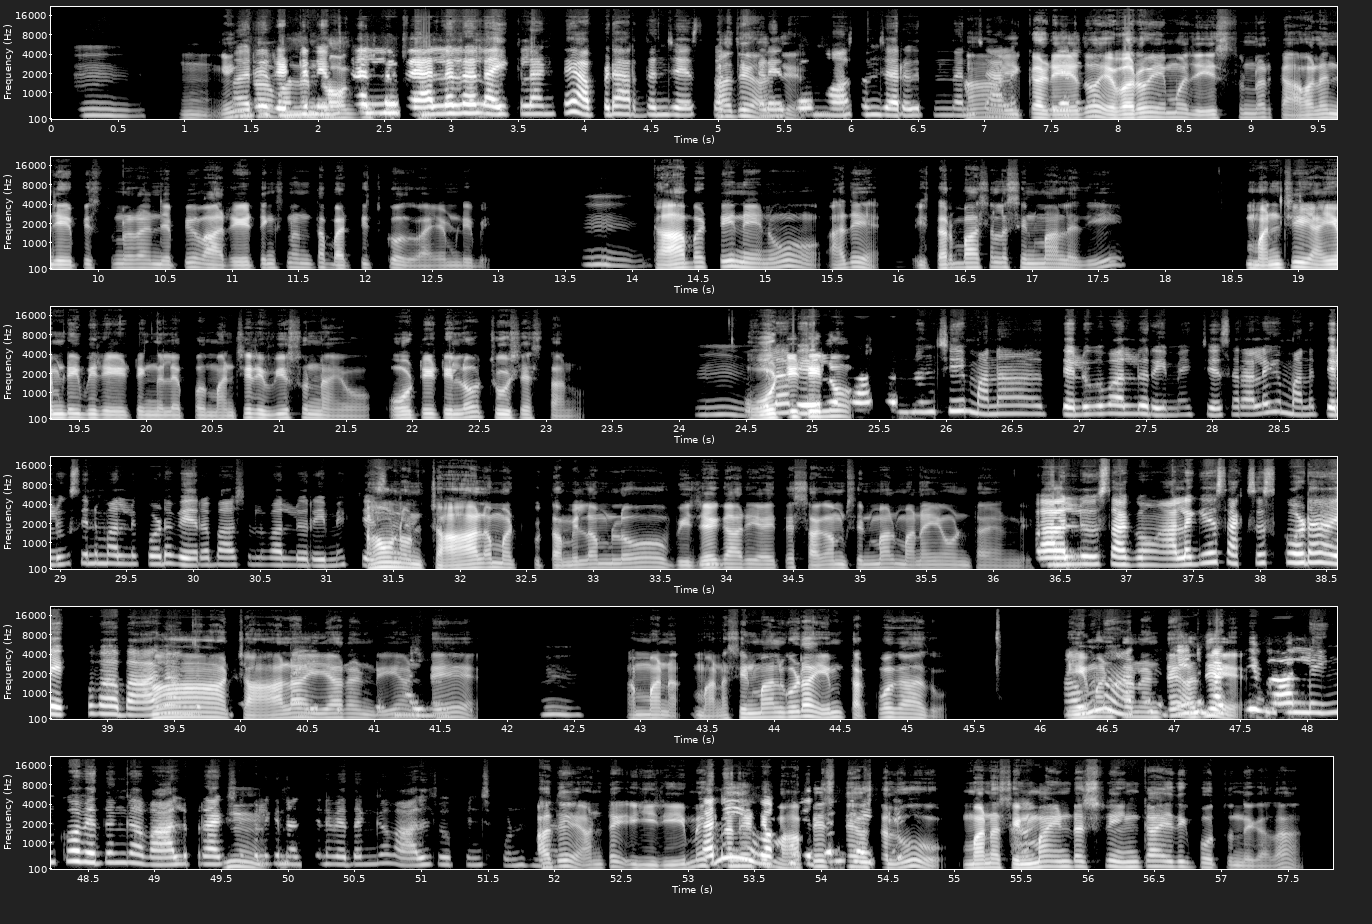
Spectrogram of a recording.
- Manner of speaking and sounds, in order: static; in English: "బ్లాక్"; in English: "క్లియర్‌గా"; other background noise; in English: "ఐఎండీబీ"; in English: "ఐఎండీబీ రేటింగ్"; in English: "ఓటిటిలో"; in English: "ఓటిటిలో"; in English: "రీమేక్"; in English: "రీమేక్"; in English: "సక్సెస్"; lip smack; in English: "ఇండస్ట్రీ"
- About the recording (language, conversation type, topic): Telugu, podcast, సినిమా రీమేక్‌లు నిజంగా అవసరమా, లేక అవి సినిమాల విలువను తగ్గిస్తాయా?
